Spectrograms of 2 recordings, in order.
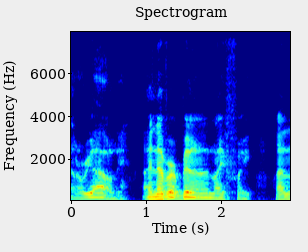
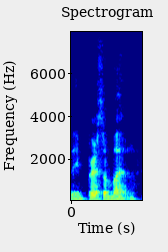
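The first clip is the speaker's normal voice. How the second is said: usual speaking voice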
